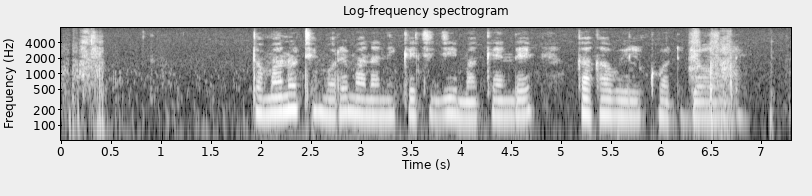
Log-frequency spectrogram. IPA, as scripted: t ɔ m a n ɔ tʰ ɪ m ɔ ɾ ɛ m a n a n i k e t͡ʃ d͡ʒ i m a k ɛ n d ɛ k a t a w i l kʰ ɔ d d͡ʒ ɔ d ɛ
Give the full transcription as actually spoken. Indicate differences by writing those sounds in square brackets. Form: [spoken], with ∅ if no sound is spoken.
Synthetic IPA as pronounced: t ɔ m a n ɔ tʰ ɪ m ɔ ɾ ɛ m a n a n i k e t͡ʃ d͡ʒ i m a k ɛ n d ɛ k a [k] a w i l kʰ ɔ d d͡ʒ ɔ d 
